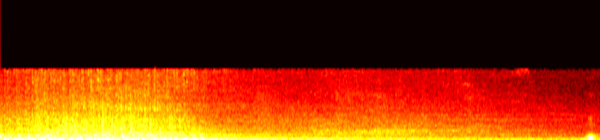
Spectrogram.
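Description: A motor vehicle passing close by: engine and road noise, loudest at the start and fading away gradually over several seconds.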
